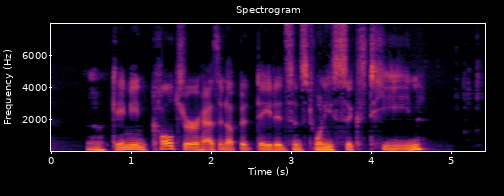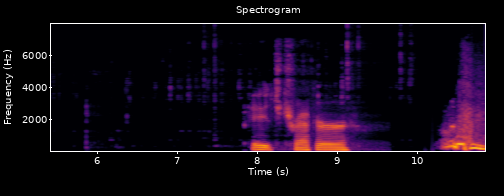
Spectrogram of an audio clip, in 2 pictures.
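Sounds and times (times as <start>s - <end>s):
speech: 0.4s - 4.8s, 7.9s - 9.3s, 10.3s - 10.8s
person sneezing: 10.3s - 10.8s.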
